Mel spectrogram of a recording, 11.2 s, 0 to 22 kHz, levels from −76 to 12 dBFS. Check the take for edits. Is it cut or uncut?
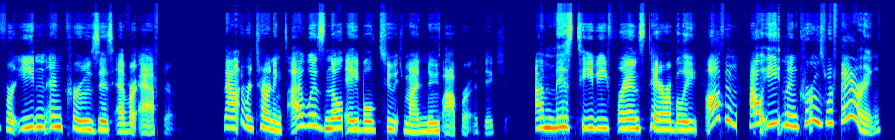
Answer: cut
